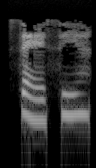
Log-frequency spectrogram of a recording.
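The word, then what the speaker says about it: xè xia (谢谢): Chữ cảm ơn trong tiếng Trung phát âm là xè xia.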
